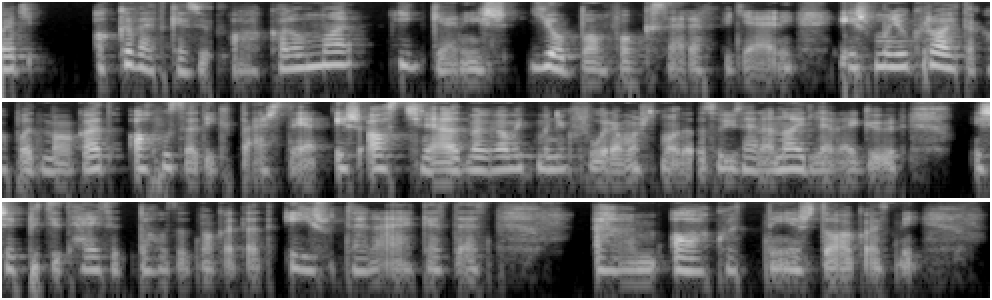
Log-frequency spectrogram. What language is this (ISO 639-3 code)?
hun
